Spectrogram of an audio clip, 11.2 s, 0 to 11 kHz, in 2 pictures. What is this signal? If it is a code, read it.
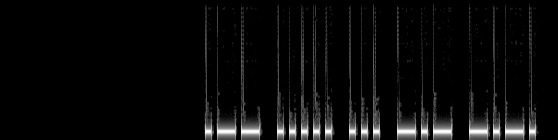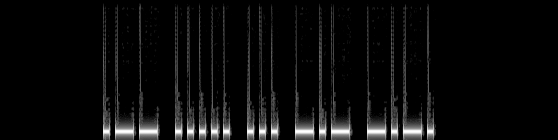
Morse code, heard as a keyed tone, about 20 wpm, 700 Hz. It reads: W5SKC W5SKC
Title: USA Call Signs - 5 Characters - Repeated 2x - 20wpm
